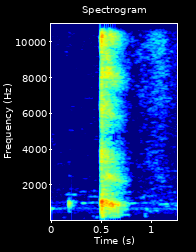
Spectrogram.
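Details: Single short, sharp cough, preceded by a faint click, from a cat with a cold (cough and runny nose).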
